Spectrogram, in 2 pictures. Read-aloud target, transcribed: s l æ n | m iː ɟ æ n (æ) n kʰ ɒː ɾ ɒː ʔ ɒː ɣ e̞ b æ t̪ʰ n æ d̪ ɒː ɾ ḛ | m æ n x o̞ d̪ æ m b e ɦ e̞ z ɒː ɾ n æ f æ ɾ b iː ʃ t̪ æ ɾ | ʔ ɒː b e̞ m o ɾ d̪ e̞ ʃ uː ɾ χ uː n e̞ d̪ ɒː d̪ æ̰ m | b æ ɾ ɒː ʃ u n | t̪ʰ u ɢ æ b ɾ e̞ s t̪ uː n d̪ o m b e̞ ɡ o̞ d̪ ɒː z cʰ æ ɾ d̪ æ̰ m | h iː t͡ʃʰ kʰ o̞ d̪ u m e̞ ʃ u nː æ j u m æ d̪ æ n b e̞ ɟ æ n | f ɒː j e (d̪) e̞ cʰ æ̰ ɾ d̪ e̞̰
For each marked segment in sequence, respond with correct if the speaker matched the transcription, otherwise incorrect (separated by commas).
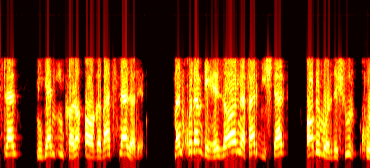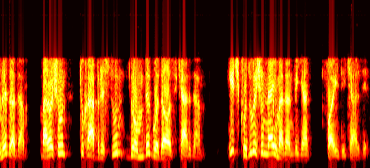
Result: incorrect, correct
